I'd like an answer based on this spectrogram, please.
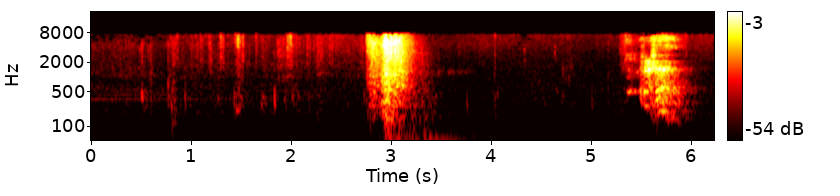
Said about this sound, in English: Close the door.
